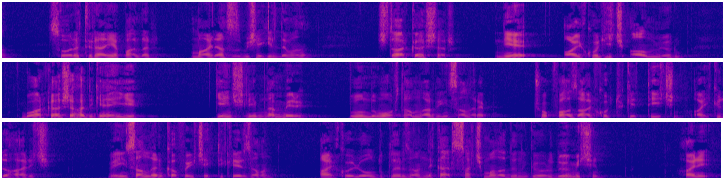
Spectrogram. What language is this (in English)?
Turkish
